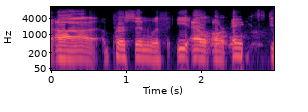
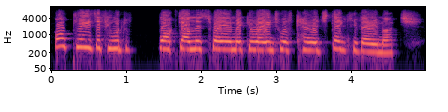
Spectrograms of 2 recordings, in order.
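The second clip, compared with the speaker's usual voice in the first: put-on high, polite British girl voice; a posh British welcome in a high voice; young guide ushering guests, high British politeness; 13 semitones higher than usual. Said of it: "There she goes".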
